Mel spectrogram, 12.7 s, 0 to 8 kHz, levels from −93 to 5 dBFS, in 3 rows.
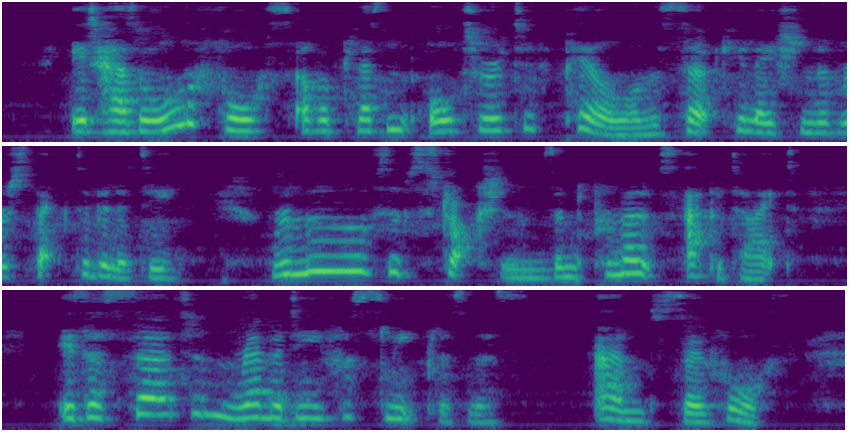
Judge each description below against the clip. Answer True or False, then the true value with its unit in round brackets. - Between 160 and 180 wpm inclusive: False (135 wpm)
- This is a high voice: True (250 Hz)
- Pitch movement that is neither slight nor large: True (4.8 semitones)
